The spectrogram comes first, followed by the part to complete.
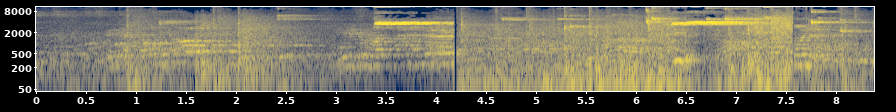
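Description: A referee's whistle blast, loud and steady, about three and a half seconds in, and possibly a second one later, over the shouting of young players and spectators in a sports hall. A handball bounces on the hall floor in sharp knocks.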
